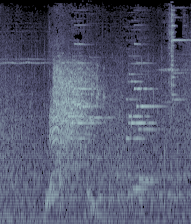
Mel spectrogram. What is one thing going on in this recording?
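A metal grappling chain shoots out with a sharp whirring clatter.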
